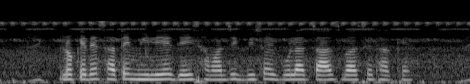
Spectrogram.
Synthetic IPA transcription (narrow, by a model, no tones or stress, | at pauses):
loked̪eɾʃat̪ʰemilijed͡ʑejʃamad͡ʑik̚biʃɔeɡulat͡ɕaʃbaʃet̪ʰake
